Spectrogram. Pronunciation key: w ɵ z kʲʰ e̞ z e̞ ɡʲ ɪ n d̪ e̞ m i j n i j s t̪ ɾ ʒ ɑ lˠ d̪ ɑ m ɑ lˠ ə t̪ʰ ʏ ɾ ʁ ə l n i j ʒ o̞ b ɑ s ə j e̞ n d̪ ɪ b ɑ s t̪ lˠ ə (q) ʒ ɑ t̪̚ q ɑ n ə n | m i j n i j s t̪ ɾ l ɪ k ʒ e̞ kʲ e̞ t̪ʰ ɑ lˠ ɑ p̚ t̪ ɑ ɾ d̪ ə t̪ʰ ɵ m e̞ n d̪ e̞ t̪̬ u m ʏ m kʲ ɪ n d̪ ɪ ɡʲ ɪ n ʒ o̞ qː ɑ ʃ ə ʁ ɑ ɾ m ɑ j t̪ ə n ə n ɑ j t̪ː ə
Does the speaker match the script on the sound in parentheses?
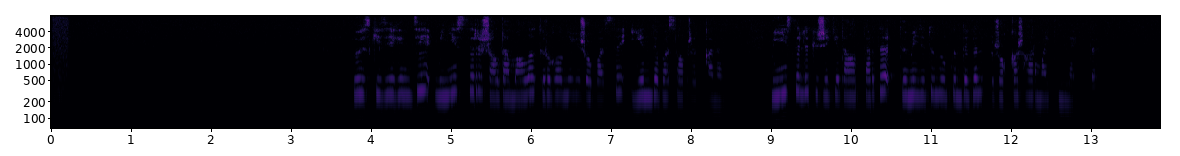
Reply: no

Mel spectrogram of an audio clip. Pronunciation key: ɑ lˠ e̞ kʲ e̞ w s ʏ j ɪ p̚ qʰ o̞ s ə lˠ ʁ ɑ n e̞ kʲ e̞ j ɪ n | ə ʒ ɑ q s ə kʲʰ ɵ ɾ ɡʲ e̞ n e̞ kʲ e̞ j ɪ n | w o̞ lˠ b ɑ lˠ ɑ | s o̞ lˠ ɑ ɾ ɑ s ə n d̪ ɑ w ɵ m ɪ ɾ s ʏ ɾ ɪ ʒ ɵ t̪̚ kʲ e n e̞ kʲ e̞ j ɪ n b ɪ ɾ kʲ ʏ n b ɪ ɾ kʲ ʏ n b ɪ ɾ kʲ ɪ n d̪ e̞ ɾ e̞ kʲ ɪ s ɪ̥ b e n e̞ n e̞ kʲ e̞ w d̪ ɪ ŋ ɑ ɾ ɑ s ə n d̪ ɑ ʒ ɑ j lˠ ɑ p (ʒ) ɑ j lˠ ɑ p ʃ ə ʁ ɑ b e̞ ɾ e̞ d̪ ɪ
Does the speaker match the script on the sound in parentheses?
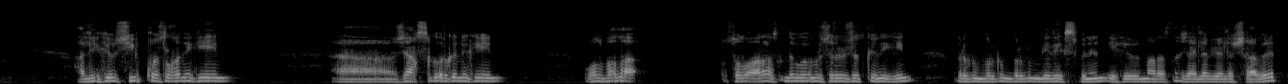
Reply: yes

